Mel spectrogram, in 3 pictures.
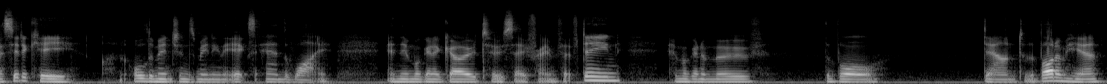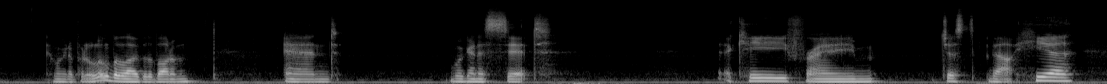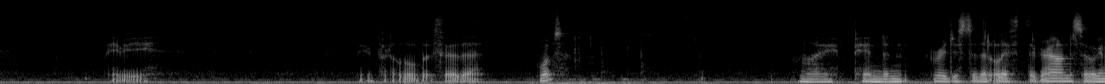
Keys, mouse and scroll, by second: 0.7 click, 5.0 click, 5.3 click, 5.4 click, 5.6 click, 12.7 click, 13.2-17.8 drag, 20.7 click, 21.3-24.0 drag, 24.6 click, 26.2 click, 27.9 ctrl+z, 29.2 click, 30.4 click.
